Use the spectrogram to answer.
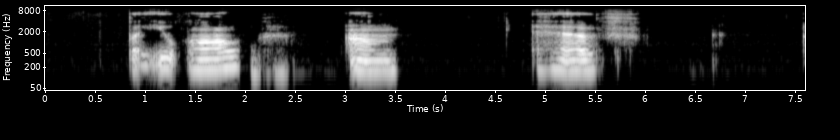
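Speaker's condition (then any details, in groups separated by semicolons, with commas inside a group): Cerebral palsy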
